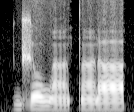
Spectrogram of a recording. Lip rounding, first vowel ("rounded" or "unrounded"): rounded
